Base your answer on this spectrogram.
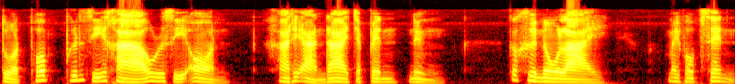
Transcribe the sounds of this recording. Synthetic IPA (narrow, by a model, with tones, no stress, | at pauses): t̪u˨˩ət̪̚pʰo˦˥pʰːɯː˦˥nsiː˨˩˦kʰaː˩˦wɾɯː˩˦siː˩˦ʔɔː˨˩n | kʰaː˥˩t̪ʰiː˥˩ʔaː˨˩ndaː˥˩jt͡ɕa˨˩pe˧nːɯ˨˩ŋ | kɔː˥˩kʰɯː˧noː˧laː˧j | ma˥˩jpʰo˦˥p̚se˥˩n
